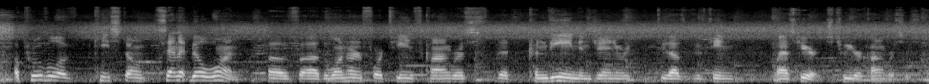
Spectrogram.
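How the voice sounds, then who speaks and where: At a moderate pace, a man pitched fairly high speaks with ordinary pitch variation while noticeable noise runs in the background. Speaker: political talk show host. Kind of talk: casual political discussion. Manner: loud.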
